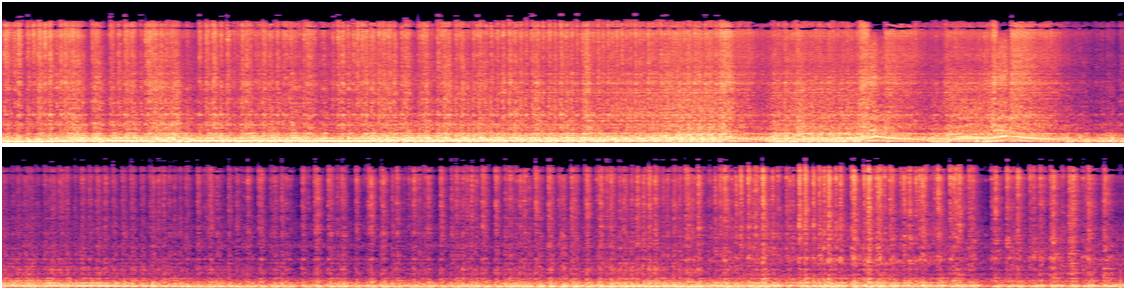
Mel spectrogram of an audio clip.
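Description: Car engine running loud through open exhaust cutouts, held at high revs for about seven seconds, then revved and dropped twice before settling to a lower, steady idle about halfway through.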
